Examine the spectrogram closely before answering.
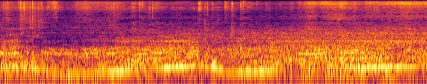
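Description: Car driving at highway speed, heard from inside the cabin: a steady low hum of engine and road noise.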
